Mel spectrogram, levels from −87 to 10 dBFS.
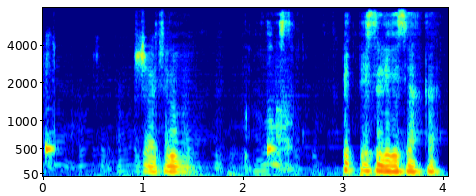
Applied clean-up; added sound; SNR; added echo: neural mask model DeepFilterNet 3.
